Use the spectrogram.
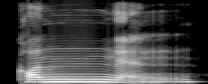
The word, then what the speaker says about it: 걷는: 걷는, walking. 걷 ends with T sounds, 걷, and then 는 is start with ni은. This case is pronounced as 걷는, 걷는.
